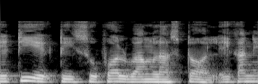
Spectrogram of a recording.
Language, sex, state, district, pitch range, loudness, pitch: Bengali, male, West Bengal, Kolkata, 120-135 Hz, -14 LUFS, 125 Hz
